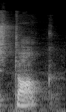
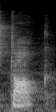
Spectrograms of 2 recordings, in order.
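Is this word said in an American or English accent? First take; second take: English; English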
